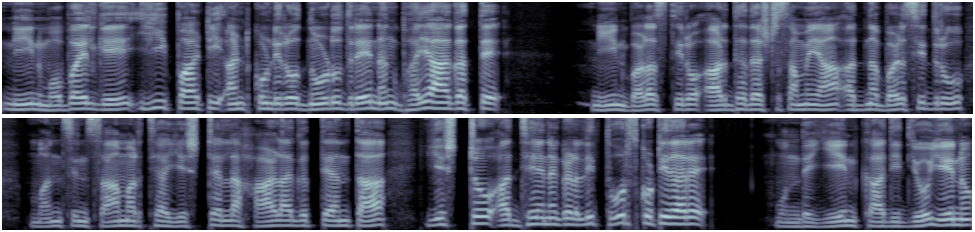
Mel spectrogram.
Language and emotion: Kannada, fearful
